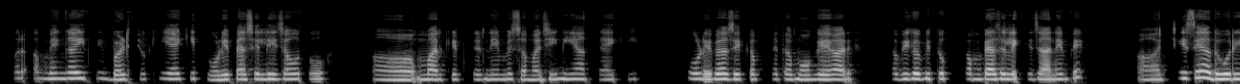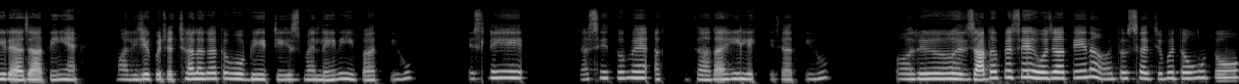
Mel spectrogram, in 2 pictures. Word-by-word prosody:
और 285 - -11
अब 290 - -12
महँगाई 270 +1 +2
इतनी 275 0 -10
बढ़ 225 0 0
चुकी 255 +2 -9
है 255 - +1
कि 260 +1 -9
थोड़े 225 -4 -2
पैसे 235 +1 0
ले 240 0 +2
जाओ 245 +1 0
तो 255 0 -7 0.5
अ, 225 - -13 0.4
मार्केट 225 0 -1
करने 230 0 -6
में 235 +2 -2
समझ 215 -2 -3
ही 235 - -1
नहीं 250 -1 0
आता 240 -2 -6
है 225 - -6
कि 240 +3 -22 0.5
थोड़े 255 -1 +2
पैसे 245 -1 +4
कब 235 0 -6 0.2
ख़त्म 235 0 -4
होंगे? 225 0 +2
और 230 +1 +2 0.4
कभी-कभी 250 +1 +2
तो 255 +1 -1
कम 245 -2 -7
पैसे 245 0 +5
लेके 245 0 0
जाने 245 -1 +1
पे 310 +2 -4 0.5
अ, 220 +1 -4
चीज़ें 280 +3 +1
अधूरी 245 -2 +6
रह 225 -3 +5
जाती 205 - 0
हैं। 220 0 0 0.4
मान 225 -1 -7
लीजिए 230 +2 +1
कुछ 240 0 -4
अच्छा 250 +2 0
लगा 260 +1 +4
तो 270 +1 -3
वो 250 -1 +4
भी 235 0 +3
चीज़ 220 -1 -6
मैं 220 0 -1
ले 210 0 0
नहीं 250 0 0
पाती 210 +1 -5
हूँ। 260 +5 -8 0.6
इसलिए 300 +3 0 0.6
वैसे 245 +5 -5
तो 290 0 -4
मैं 295 -1 +2
अक 240 - -6 0.3
ज़्यादा 220 -1 -1
ही 245 +2 +1
लेके 245 - -3
जाती 115 - -9
हूँ 270 +6 -7 0.7
और 245 0 -2 0.5
ज़्यादा 235 +6 +5
पैसे 325 +1 +2
हो 285 -1 +7
जाते 290 +1 +3
हैं 320 - +3
ना 290 -8 -1
तो 275 - -1
सच 275 -2 -2
बताऊँ 280 +2 -1
तो 155 - -2
245 Hz, 185 wpm, -22 LUFS, 230-265 Hz, 0.7 s, हो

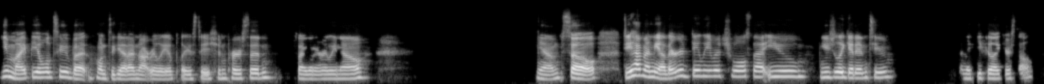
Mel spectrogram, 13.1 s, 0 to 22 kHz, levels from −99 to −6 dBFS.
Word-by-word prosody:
you 255 +1 -1
might 190 -3 +1
be 230 - -1
able 225 0 +2
to, 235 0 0
but 190 0 0
once 185 -3 -2
again, 170 -1 0
I'm 175 0 +1
not 165 - -1
really 160 -1 -2
a 165 - -4
PlayStation 170 +3 -6
person, 195 +3 -1 0.3
so 185 - -3
I - - 0
wouldn't 170 -1 -4
really 175 0 -3
know. 180 +4 0 2.2
Yeah, 170 0 -2
so, 195 -6 +5 0.3
do 220 - 0
you 260 - +8
have 300 -1 +7
any 245 -4 +5
other 195 +10 +3
daily 275 -1 0
rituals 265 -1 -2
that 250 -2 +1
you 255 0 -1
usually 230 0 +2
get 210 -2 +3
into 225 +3 -3 0.8
that 190 - -13
make 185 - -5
you 195 - -5
feel 190 0 +1
like 180 0 -2
yourself? 190 +6 -7
200 Hz, 180 wpm, -23 LUFS, 180-245 Hz, 2.2 s, you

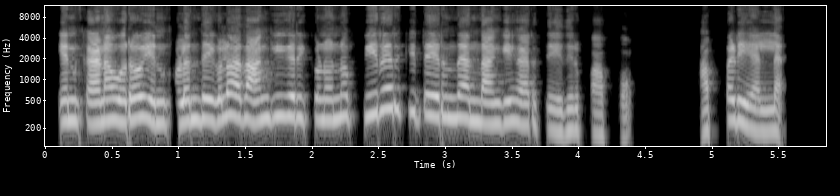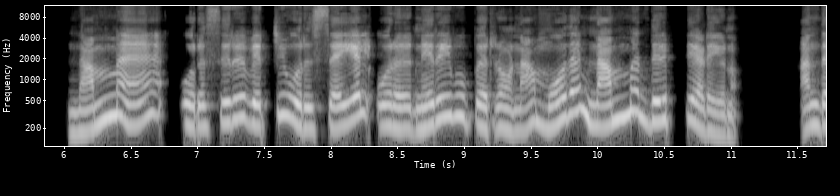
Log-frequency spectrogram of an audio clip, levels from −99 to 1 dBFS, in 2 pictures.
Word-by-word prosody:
என் 255 0 0
கணவரோ! 255 +2 +5
என் 235 0 -3
குழந்தைகளோ! 260 +4 +1
அத 275 - +2
அங்கீகரிக்கணுனு 280 -1 -2
பிறர்க்கிட்ட 345 0 -1
இருந்து 285 0 -1
அந்த 250 -2 -1
அங்கீகாரத்த 230 -4 -3
எதிர்பாப்போம். 180 -3 -10 0.5
அப்பிடி 260 -3 -1
அல்ல, 180 0 -2 0.7
நம்ம 245 +11 +2 0.5
ஒரு 210 0 -1
சிறு 240 +4 0
வெற்றி, 225 +8 -2
ஒரு 200 -3 0
செயல், 245 +11 +4
ஒரு 205 -2 +1 0.2
நிறைவு 285 +8 +1
பெறுறோன்னா 200 -2 -2 0.2
முத 270 +9 +2 0.2
நம்ம 260 +8 +3 0.2
திருப்தி 260 +1 0
அடையணும். 160 -6 -4 0.5
அந்த 220 +1 0
250 Hz, 140 wpm, -23 LUFS, 210-275 Hz, 0.7 s, கணவரோ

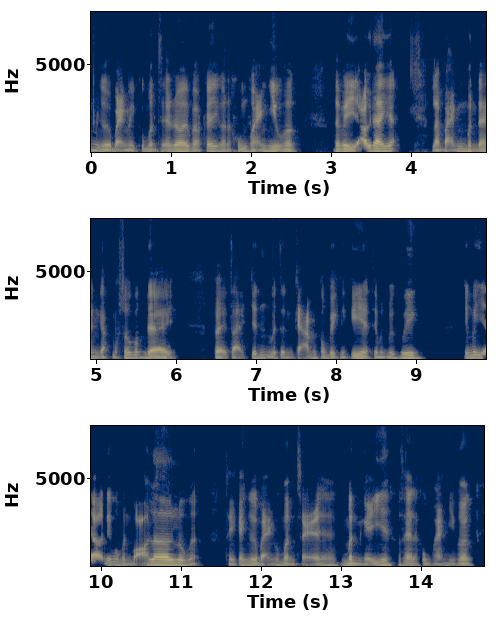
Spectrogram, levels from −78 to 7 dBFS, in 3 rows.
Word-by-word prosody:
người 140 - 0
bạn 90 - +2
này 90 - -4
của 115 - -7
mình 105 -4 -4
sẽ 110 - -2
rơi 115 0 +4
vào 100 -4 -2
cái, 130 +7 +1
gọi 115 -4 -3
là, 95 - -7
khủng 130 +7 -4
hoảng 115 +4 0
nhiều 110 -7 +2
hơn. 110 -1 0 0.5
Tại 115 - +2
vì 105 -3 +6
ở 145 - +4
đây 140 -2 +7
á, - - -1 0.4
là - - +1
bạn 90 +6 -1
của 135 - -2
mình 110 -5 -1
đang 110 +2 +2
gặp 95 -2 -5
một - - -10
số 140 +2 -1
vấn 155 0 -4
đề 85 - +3 0.5
về - - +2
tài - - -3
chính, 145 +5 -4
về - - -4
tình 85 - -5
cảm, 125 0 -2
công 110 - -4
việc 95 -3 -3
này 85 - -8
kia 115 -1 +2
thì 90 - -3
mình 90 - -5
mới 120 - -3
khuyên. 135 0 +2 0.6
Nhưng 140 - -4
bây 155 -1 0
giờ 130 - +1
nếu 150 - -2
mà 110 - -4
mình 90 - -7
bỏ - - 0
lơ 145 -1 +7
luôn 140 0 +2
á, - - -3 0.4
thì 90 - -3
cái 125 +4 -1
người 115 -5 +1
bạn 80 -2 -2
của - - -6
mình 105 -7 -2
sẽ 115 +7 -2
mình 115 -4 +1
nghĩ 110 - 0
nha 140 -4 +1
có 125 - -8
thể 105 +2 +1
là 115 - -5
khủng 110 - -8
hoảng 95 +3 -5
nhiều 100 -2 -9
hơn. 110 +1 0
115 Hz, 290 wpm, -25 LUFS, 100-135 Hz, 0.6 s, đây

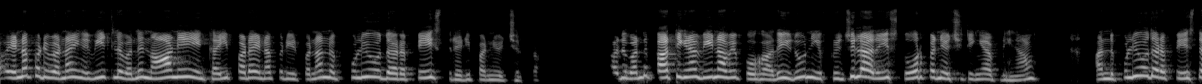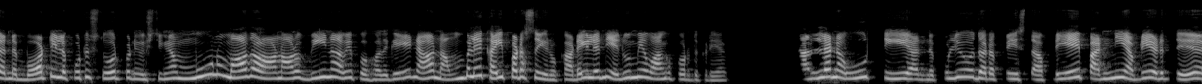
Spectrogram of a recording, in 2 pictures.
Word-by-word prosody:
என்ன 335 +5 +4
பண்ணுவேன்னா, 315 -4 0
எங்க 290 -3 -2
வீட்ல 320 -1 0
வந்து 295 +6 -2
நானே 330 +5 +5
என் 270 - -7
கைப்பட 285 +2 -2
என்ன 275 - -3
பண்ணிருப்பேன்னா, 260 +1 -5
அந்த 310 - -1 0.2
புளியோதரை 310 -6 -1
பேஸ்ட் 315 +1 0
ரெடி 215 +1 -8
பண்ணி 210 0 -7
வச்சிருப்பேன். 190 +1 -16 0.7
அது 285 +3 -3
வந்து 310 +7 -2
பார்த்தீங்கன்னா, 335 +2 +6
வீணாவே 330 -1 +4
போகாது. 240 0 -3
இதுவும் 325 +5 -2
நீங்க 275 -4 -2
ஃப்ரிட்ஜில 355 +8 +2
அதையும் 295 +1 -1
ஸ்டோர் 310 +2 -3
பண்ணி 300 -2 0
வச்சுட்டீங்க 245 -1 -8
அப்படீன்னா, 205 -1 -10 0.8
அந்த 255 +1 -1
புளியோதரை 350 -1 +1
பேஸ்ட்டு 280 +2 -1
அந்த 265 -3 -3
பாட்டில்ல 290 +6 +2
போட்டு 300 +3 -4
ஸ்டோர் 280 -1 -3
பண்ணி 300 -5 -6
வச்சுட்டீங்கன்னா, 250 +5 -5 0.2
3 455 +6 0
மாதம் 330 0 +4
ஆனாலும் 275 0 0
வீணாவே 320 -1 +1
போகாதுங்க. 225 +1 -5
ஏன்னா, 335 -6 0 0.2
நம்பளே 290 - +1
கைப்பட 335 +3 +3
செய்றோம். 230 -7 -2
கடையிலேருந்து 310 +5 +3
எதுவுமே 320 +6 0
வாங்க 255 +2 -2
போறது 215 -3 -10
கிடையாது. 195 -1 -14 0.7
நல்லெண்ணெய் 310 +2 +3
ஊத்தி 335 -6 -2 0.2
அந்த 220 -2 -9
புளியோதரை 290 -3 -2
பேஸ்ட்ட 245 -2 -4
அப்படியே 245 +7 +2 0.2
பண்ணி, 270 +7 +2
அப்படியே 285 +7 +2
எடுத்து 255 -4 -2
285 Hz, 150 wpm, -23 LUFS, 245-325 Hz, 0.8 s, பார்த்தீங்கன்னா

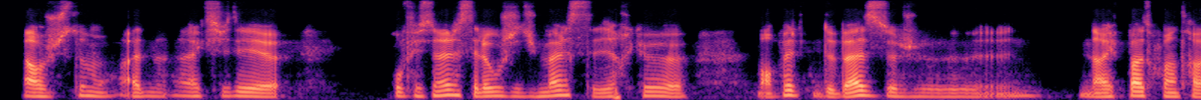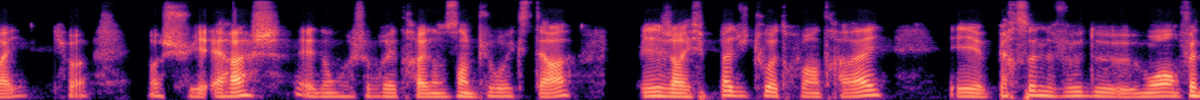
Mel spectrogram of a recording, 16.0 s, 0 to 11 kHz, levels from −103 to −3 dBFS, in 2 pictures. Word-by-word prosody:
Alors 130 -2 +5
justement, 135 +1 -4
à - - 0
à 135 +3 -9
l'activité, 135 -1 -1
heu, 115 - +2 0.7
professionnelle, 140 +5 0
c'est 135 - -2
là 130 - +4
où - - -2
j'ai 130 -2 -3
du 125 0 -7
mal, 150 +5 +2
c'est-à-dire 125 -6 -6
que, 145 - -7 0.2
heu, 115 - -7 0.5
bah - - -1
en 105 - -3
fait 160 +3 +1
de 120 - -3
base, 140 +3 +5
je 120 -1 -9 0.7
n'arrive 120 0 +1
pas 145 +2 +7
à - - +5
trouver 130 -2 -2
un - - -2
travail, 115 +2 0 0.2
tu - - -11
vois? - - -4 0.4
Moi, 135 - -4
je - - +3
suis 120 -1 0
RH 130 +6 +6
et 120 - -1
donc 120 0 -6
je 125 - -8
devrais 120 -1 -4
travailler 115 0 +2
dans 115 +3 -2
un 125 - +5
bureau, 130 +3 -5
et 130 - -8
cetera, 140 +7 +3 0.5
mais 135 +2 +4
j'arrive 120 -3 +4
pas 155 -1 +3
du 140 -2 -6
tout 150 - -1
à 140 - +3
trouver 125 -1 -5
un 115 - -1
travail 145 +10 +2 0.4
et 130 -1 +2
heu, - - -6
personne 140 +5 0
ne - - -1
veut 135 +2 -4
de 125 -4 -3
moi 125 +3 +3
en 130 - +1
fait 140 +3 +3
130 Hz, 230 wpm, -25 LUFS, 120-140 Hz, 0.7 s, pas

